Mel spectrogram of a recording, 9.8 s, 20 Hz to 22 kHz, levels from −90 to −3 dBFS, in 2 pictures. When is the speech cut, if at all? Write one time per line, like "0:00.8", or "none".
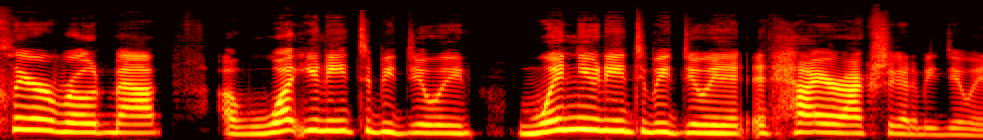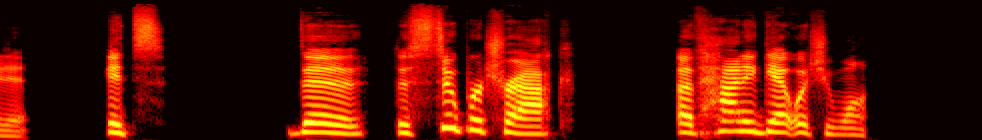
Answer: none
